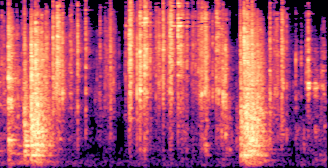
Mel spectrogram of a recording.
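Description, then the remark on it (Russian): Clatter of dishes and cutlery being washed by two people downstairs in a kitchen in Denver, Colorado, USA, with bright clinks and scraping in several bursts over a few seconds and no voices. “Мы с Тоддом внизу на кухне моем посуду.”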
